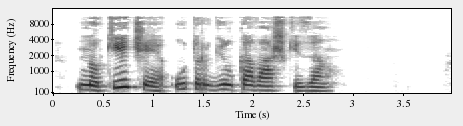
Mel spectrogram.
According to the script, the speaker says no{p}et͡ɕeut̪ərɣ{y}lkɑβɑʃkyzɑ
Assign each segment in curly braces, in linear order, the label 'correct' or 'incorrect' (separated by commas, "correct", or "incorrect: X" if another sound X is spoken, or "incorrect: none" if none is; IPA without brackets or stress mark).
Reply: incorrect: k, correct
